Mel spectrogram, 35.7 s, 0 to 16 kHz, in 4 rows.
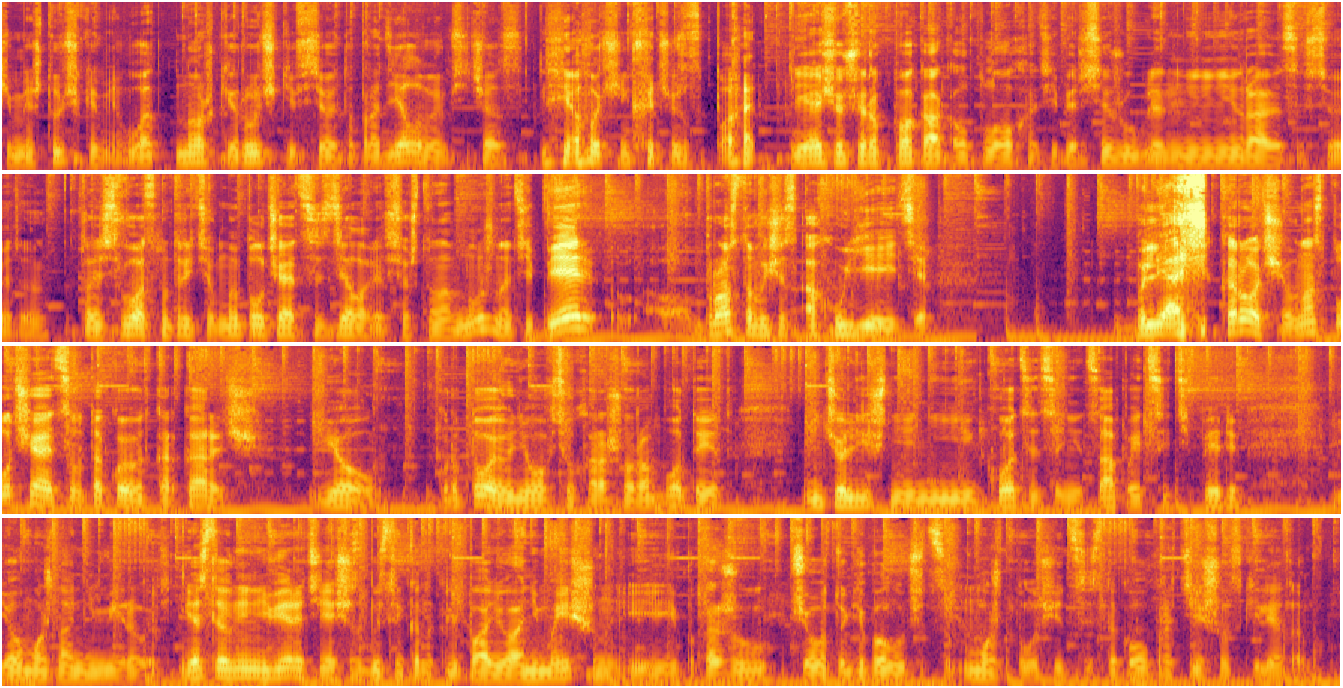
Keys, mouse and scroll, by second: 0.3-2.3 middle drag, 2.3-3.5 drag, 3.5-4.8 middle drag, 4.8 click, 5.0 middle click, 5.0 l, 5.2 right click, 5.3 middle click, 6.2-8.5 drag, 8.5-10.0 middle drag, 9.3 click, 9.3 right click, 9.3 l, 10.0-11.3 drag, 11.1-13.4 middle drag, 12.6-14.6 drag, 14.0 middle click, 14.0 a, 14.2-16.6 right drag, 14.4 ctrl+Tab, 15.0 g, 16.9 ctrl+Tab, 16.9-18.1 drag, 16.9 r, 18.1 right click, 18.3 r, 18.5-19.9 middle drag, 20.3-29.7 right drag, 20.7 g, 21.6 g, 22.7 g, 23.5 g, 24.3 g, 25.2 r, 26.6 r, 27.8 r, 27.9-33.0 middle drag, 33.2-34.2 middle drag, 34.2-35.7 right drag.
